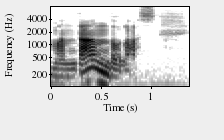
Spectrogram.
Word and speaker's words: mandándolas: that, you'll notice that I have an accent mark over that A right there, mandándolas. And that's because it's on the 3rd syllable back from the end. That's where the stress lies.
